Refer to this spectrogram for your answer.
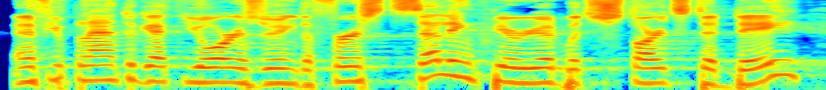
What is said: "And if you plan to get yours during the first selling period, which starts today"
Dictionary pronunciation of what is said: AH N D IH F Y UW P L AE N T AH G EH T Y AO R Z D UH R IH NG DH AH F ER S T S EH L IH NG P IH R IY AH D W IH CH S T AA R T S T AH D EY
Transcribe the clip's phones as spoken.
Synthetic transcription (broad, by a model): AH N IH F Y UW P L AE N T AH G EH T Y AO R S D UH R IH NG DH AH F ER S T S EH L IH NG P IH R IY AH D W IH CH S T AA R T S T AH D EY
